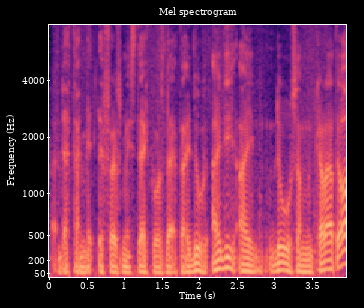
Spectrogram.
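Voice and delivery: ordinary delivery

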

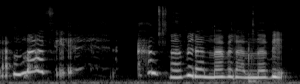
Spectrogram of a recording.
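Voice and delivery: high, repeated squeals of love; gushing. Real, not acted. Vlogger repeating her love for the pen, squealing. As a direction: chant it out in glee.

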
